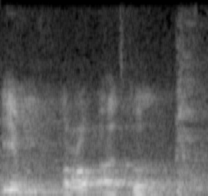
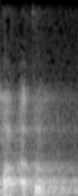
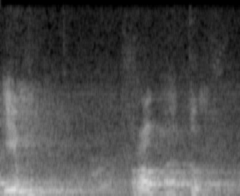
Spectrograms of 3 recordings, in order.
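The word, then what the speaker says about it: امرأة: Alif lamnya dibuang. Jangan bilang maratun. Tidak ada. Jadinya imroat. Imroat.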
